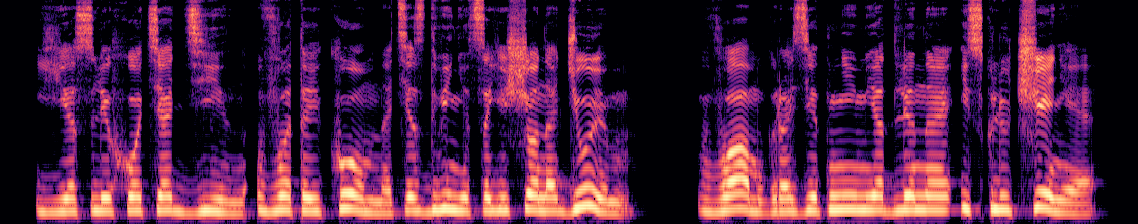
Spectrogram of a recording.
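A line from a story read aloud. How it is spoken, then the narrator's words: Ferocious roar. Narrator (Russian): Взревел Орион, и вся стеклянная крыша задрожала от его свирепого тона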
